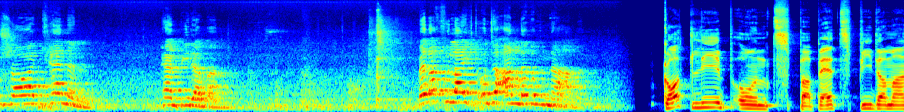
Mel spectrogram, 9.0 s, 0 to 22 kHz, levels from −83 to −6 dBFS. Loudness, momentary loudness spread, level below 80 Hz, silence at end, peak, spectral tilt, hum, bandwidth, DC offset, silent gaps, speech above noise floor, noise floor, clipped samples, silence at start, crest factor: -18 LUFS; 19 LU; -60 dBFS; 0 s; 0 dBFS; -4.5 dB/octave; none; over 20 kHz; under 0.1%; none; 31 dB; -48 dBFS; under 0.1%; 0 s; 18 dB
